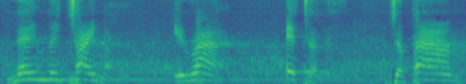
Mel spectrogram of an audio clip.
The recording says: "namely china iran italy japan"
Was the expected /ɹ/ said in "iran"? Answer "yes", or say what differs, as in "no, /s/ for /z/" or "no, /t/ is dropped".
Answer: yes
